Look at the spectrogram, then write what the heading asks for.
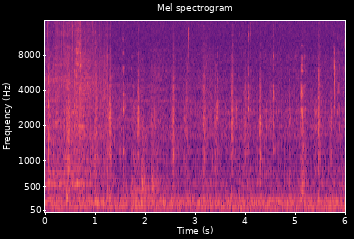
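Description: Close-up mouth sounds of someone chewing hot pot noodles: irregular small wet clicks and smacks, several a second, over a steady low hum.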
